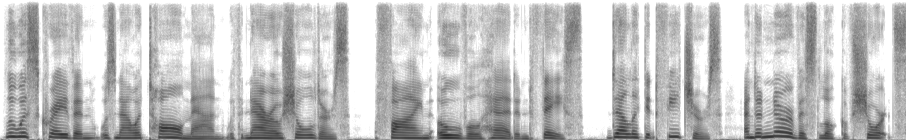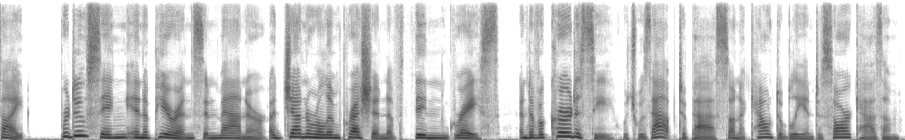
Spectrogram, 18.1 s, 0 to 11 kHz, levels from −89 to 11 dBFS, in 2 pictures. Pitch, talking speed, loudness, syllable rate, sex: 200 Hz, 160 wpm, -18 LUFS, 4.6 syllables/s, female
